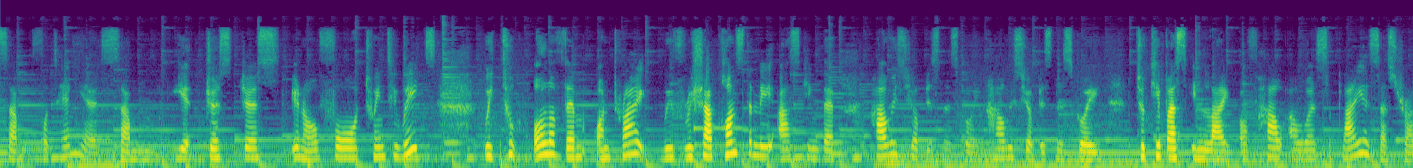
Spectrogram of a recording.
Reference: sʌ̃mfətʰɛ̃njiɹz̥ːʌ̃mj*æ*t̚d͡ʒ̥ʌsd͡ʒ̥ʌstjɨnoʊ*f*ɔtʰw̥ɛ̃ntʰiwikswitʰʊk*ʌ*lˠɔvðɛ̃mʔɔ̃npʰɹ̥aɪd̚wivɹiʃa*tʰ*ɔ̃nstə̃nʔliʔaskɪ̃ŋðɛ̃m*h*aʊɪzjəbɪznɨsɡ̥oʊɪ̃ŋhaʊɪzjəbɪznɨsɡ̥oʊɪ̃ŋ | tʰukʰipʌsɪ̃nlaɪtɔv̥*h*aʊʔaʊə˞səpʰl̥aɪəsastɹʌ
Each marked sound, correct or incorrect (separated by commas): incorrect, correct, incorrect, incorrect, correct, correct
